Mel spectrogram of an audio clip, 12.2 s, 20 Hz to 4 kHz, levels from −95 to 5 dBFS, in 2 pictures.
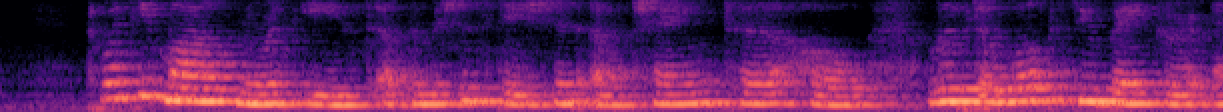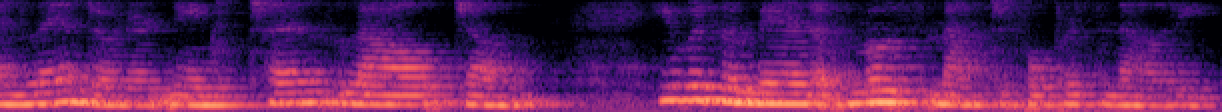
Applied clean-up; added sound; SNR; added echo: none; none; none; reverberation time 0.9 s.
